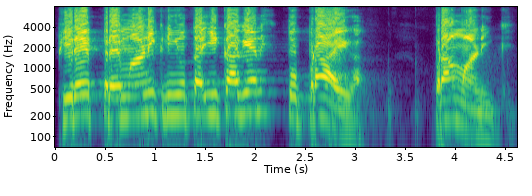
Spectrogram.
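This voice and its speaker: High-voiced man teaching exam grammar. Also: expressive, moderate pace, a bit bright. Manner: patient, step-by-step explaining, repeats correct forms aloud. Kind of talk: explanatory lecture.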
